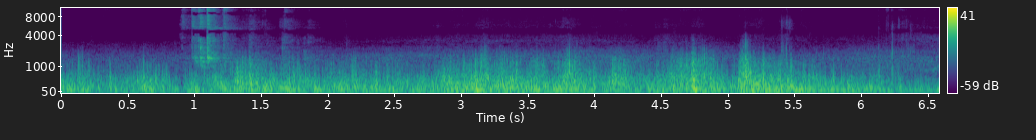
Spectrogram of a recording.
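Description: Wind rumbling and buffeting on a phone's microphone, with irregular scuffs of footsteps on dirt and gravel, and a brief sharp rustle about a second in.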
